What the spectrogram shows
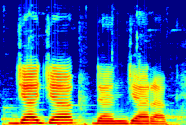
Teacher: huruf j yang bercirikan hidup oral laminopalatal dan afrikatif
